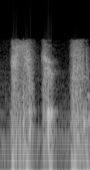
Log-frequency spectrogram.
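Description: Three short, breathy bursts follow one another closely, like a small sneeze or snort, close and sharp with brief gaps between them.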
